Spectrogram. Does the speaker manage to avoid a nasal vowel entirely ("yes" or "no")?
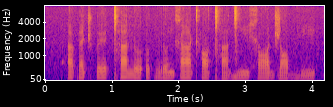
yes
